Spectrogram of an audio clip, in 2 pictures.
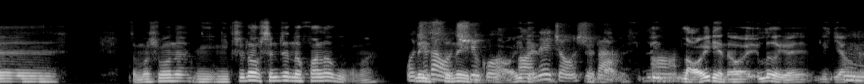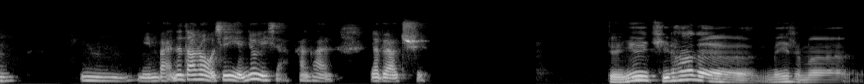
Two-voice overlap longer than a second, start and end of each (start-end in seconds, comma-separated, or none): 4.0-7.0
